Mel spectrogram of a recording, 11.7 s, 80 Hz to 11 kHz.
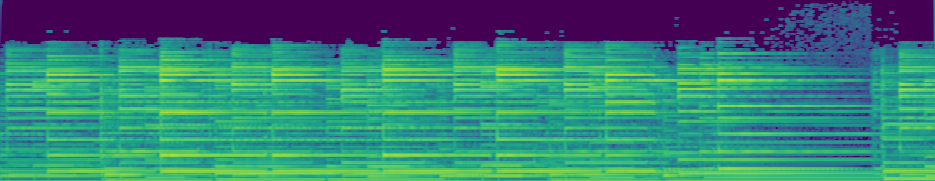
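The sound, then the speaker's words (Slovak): A singer's gospel song from his new album plays steadily and loudly, with sustained, effects-laden guitar chords shifting every second or two. It sounds like an instrumental intro, with no singing or talking. “Ako naznačuje aj jedna z jeho piesní, po tretíkrát v hre ste ju 115 bodmi dnes vytiahli na 9. miesto Gospel Parády”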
